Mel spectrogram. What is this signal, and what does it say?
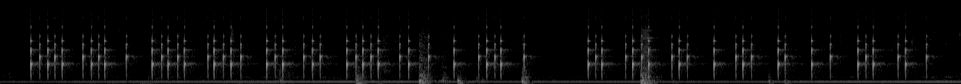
Morse code (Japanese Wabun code), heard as a telegraph sounder, hand-sent with a straight key, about 15 wpm, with kitchen noise. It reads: ミトナノワ ンタヘムヤ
